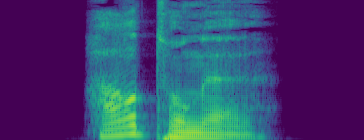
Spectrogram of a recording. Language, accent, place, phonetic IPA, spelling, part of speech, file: German, Germany, Berlin, [ˈhaʁtʊŋə], Hartunge, noun, De-Hartunge.ogg
- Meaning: nominative/accusative/genitive plural of Hartung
